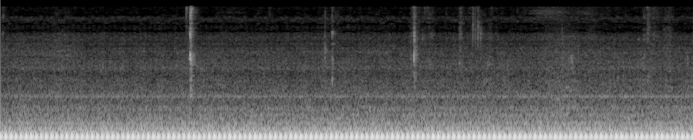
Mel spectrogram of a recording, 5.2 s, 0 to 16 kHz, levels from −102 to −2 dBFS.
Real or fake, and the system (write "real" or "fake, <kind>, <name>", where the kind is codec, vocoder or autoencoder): real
